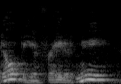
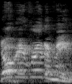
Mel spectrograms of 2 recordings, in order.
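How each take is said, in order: First: It is said in a gentle, kind tone. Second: It is said in a scary, menacing tone.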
